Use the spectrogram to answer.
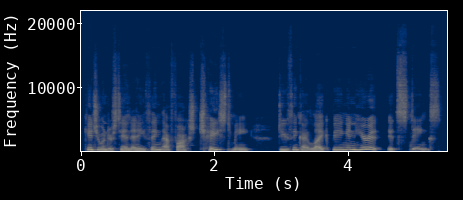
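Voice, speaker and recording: Woman as a timid, high-pitched little girl mouse. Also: moderate pace, darkish tone, close to an everyday voice. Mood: exasperated, upset. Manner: stammering, pleading. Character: small timid young female mouse, anxious, pleading.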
